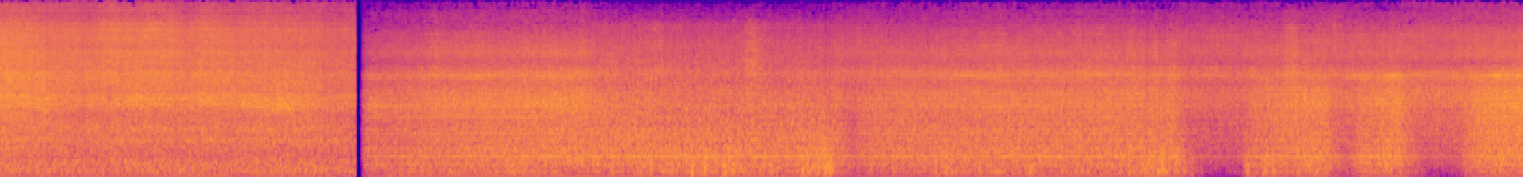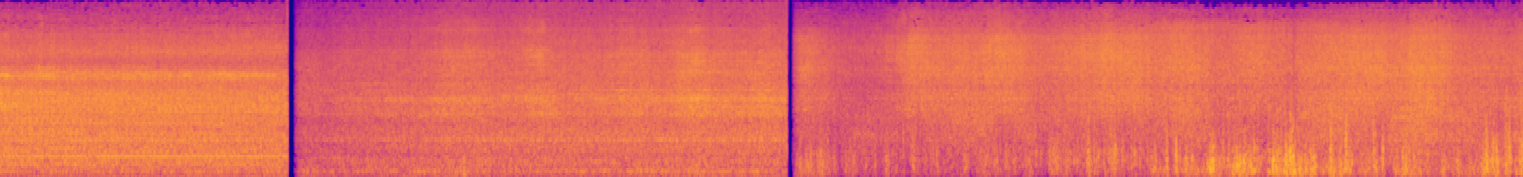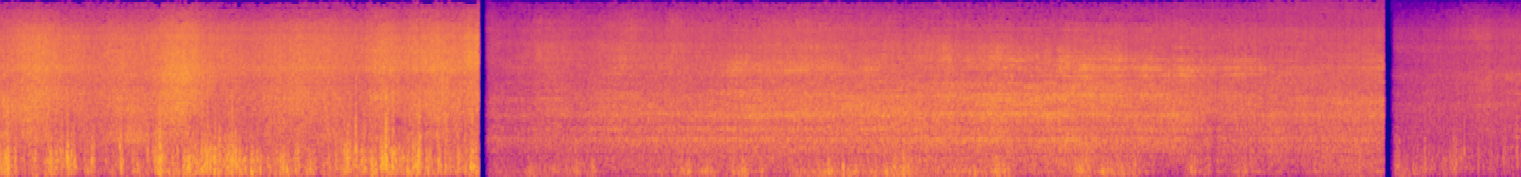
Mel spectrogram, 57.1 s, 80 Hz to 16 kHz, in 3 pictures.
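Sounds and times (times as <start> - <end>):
flare burner roaring: 0.0 - 57.0.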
